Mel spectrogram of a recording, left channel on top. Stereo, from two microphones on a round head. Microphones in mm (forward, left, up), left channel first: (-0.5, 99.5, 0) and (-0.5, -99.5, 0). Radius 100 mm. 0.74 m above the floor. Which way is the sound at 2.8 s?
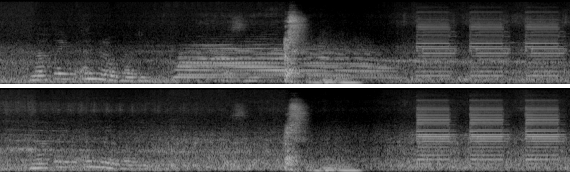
85° left.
